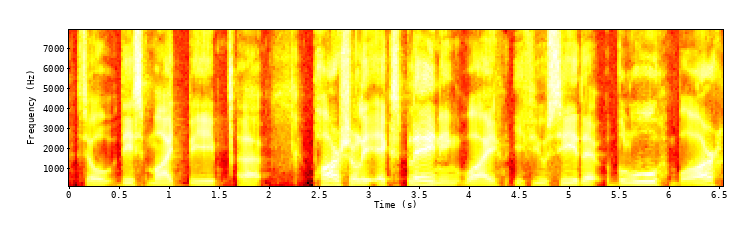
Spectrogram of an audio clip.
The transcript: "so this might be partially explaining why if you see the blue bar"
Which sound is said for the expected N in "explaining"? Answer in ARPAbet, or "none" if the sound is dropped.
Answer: N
